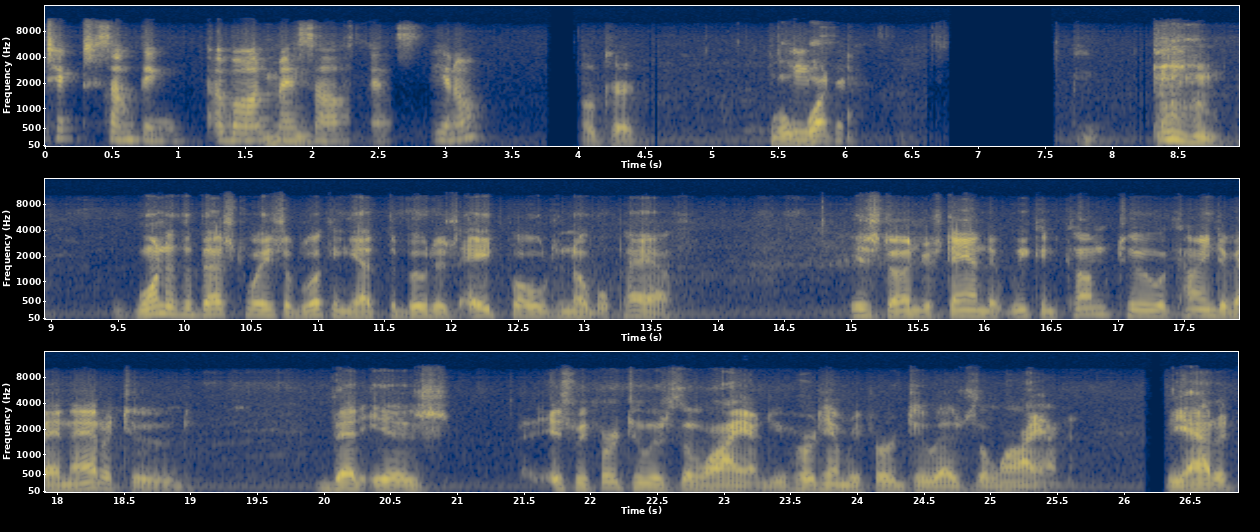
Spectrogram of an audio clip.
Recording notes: skype calls on this channel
